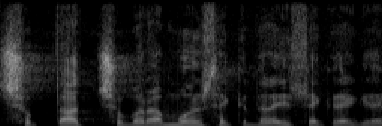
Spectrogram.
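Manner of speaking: high, husky, hoarse voice.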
